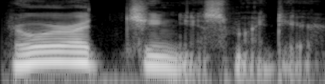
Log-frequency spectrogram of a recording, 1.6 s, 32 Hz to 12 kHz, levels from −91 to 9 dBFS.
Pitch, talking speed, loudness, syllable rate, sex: 125 Hz, 185 wpm, -15 LUFS, 4.8 syllables/s, male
